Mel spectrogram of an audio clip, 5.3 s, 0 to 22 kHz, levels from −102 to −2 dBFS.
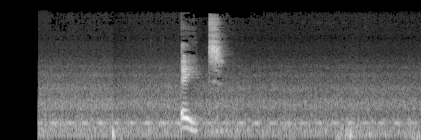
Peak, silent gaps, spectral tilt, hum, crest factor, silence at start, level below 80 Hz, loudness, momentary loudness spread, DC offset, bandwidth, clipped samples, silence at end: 0 dBFS; none; -2.5 dB/octave; none; 24 dB; 0.45 s; -46 dBFS; -20 LUFS; 21 LU; under 0.1%; 16 kHz; under 0.1%; 0 s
